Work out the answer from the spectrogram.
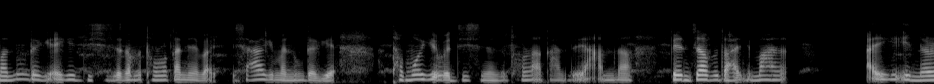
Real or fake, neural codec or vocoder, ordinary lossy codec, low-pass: fake; vocoder, 22.05 kHz, 80 mel bands, WaveNeXt; AAC, 48 kbps; 7.2 kHz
